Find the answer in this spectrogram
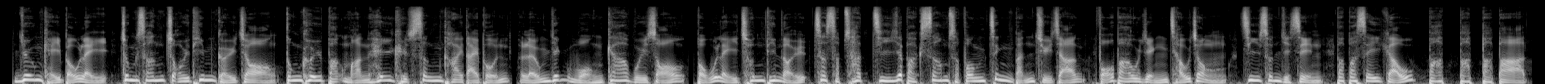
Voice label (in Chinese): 粤男; 保利春天里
